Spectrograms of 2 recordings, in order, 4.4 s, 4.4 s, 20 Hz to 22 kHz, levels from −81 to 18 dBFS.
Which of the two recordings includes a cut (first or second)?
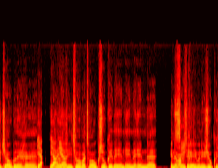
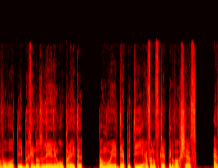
second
